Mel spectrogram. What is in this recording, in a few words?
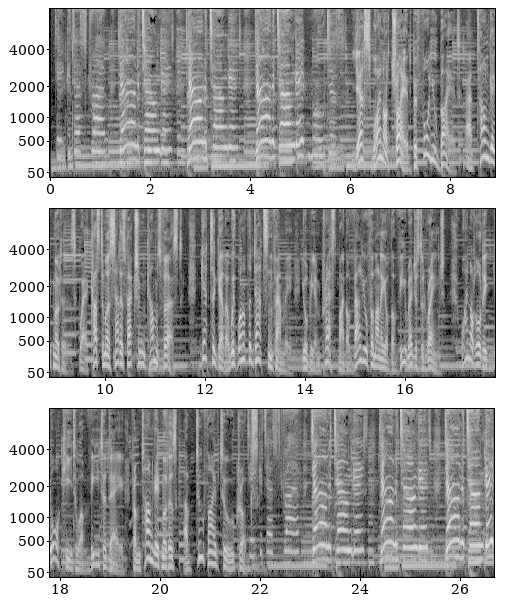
Radio Advert; Radio Hallam; Towngate Motors - Try Before You Buy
